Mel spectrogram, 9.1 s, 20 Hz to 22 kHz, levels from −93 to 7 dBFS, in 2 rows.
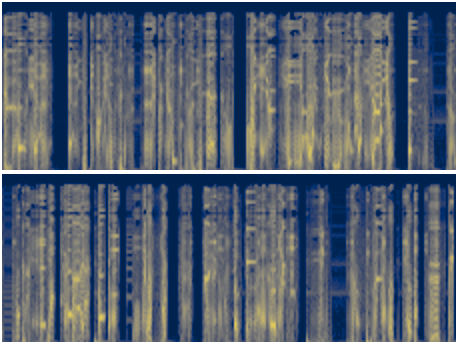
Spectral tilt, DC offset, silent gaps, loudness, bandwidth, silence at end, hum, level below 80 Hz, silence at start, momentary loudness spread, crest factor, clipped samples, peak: -2 dB/octave; under 0.1%; none; -16 LUFS; 17 kHz; 0 s; none; -40 dBFS; 0 s; 10 LU; 16 dB; under 0.1%; -2 dBFS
